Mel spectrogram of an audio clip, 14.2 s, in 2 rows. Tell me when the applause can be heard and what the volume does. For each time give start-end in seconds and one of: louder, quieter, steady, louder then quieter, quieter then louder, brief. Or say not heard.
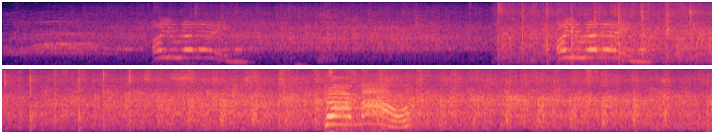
0.0-14.1 louder.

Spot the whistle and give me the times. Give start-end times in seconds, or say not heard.
not heard.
